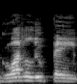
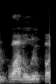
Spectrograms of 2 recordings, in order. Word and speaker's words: Guadalupe: The Our Lady of Guadalupe pendant or Guadalupa, I give you both pronunciations.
